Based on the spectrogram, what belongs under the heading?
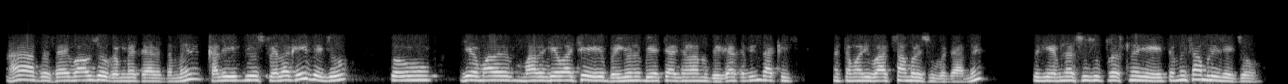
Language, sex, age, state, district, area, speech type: Gujarati, male, 45-60, Gujarat, Ahmedabad, urban, conversation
